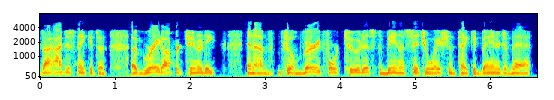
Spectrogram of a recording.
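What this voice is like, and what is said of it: Southern American accent. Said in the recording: “especially with that Southern accent, it sounds great”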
